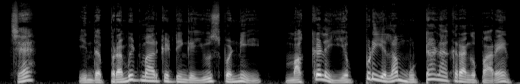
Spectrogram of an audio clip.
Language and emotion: Tamil, disgusted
